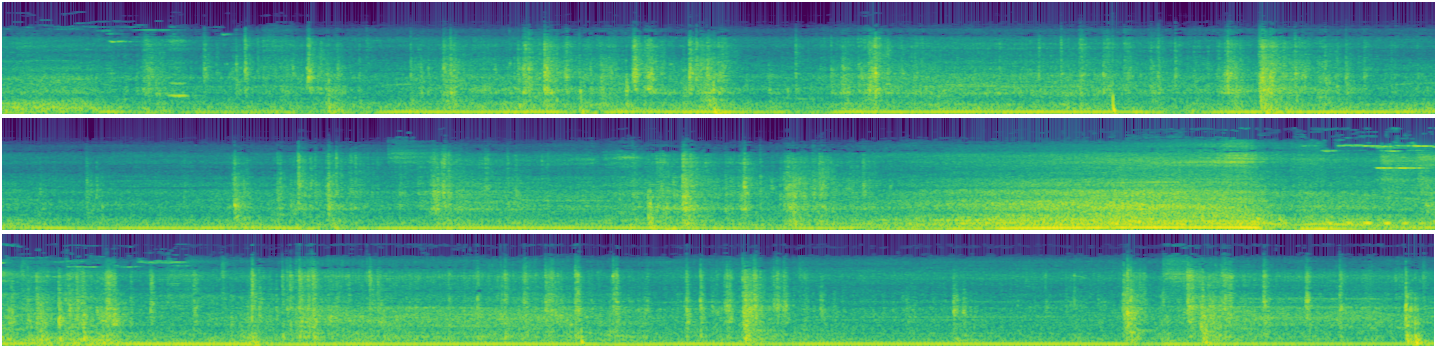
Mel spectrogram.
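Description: Automated side-loader garbage truck's engine running steadily as the truck pulls up to a curbside cart, with frequent air-brake hisses and clicks. The engine and machinery grow louder for a couple of seconds about two-thirds of the way through.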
